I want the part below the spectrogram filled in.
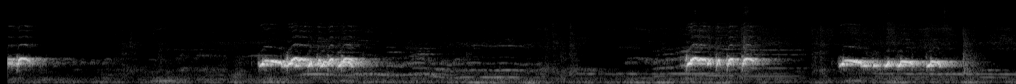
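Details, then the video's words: Local wild-origin zebra dove, taken from a nest in a raja banana plant, singing vigorously: three rolling, stuttered coo phrases, each about a second long, with pauses between them. Fainter sliding calls and a low hum sit underneath. "Perkutut manggung gacor"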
